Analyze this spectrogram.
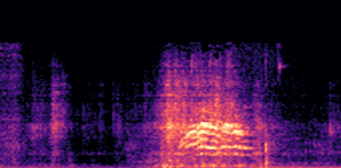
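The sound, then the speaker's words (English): A cat inside a box lets out one drawn-out, strained meow lasting about a second, fairly loud, over a faint steady hum with no talking. “There's a cat in the box.”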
